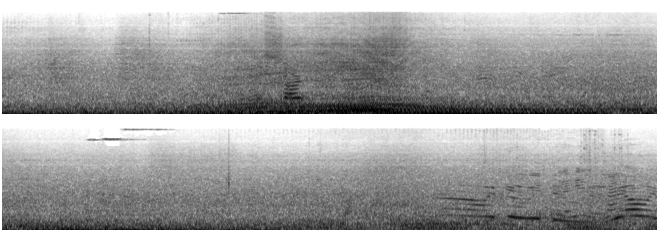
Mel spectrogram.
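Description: City street traffic: vehicles running steadily, with one vehicle passing louder about two to four seconds in, then fading.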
